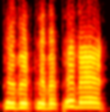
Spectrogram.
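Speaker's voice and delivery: high, excited shouting of pivot; hammed-up Ross yelling at his friends; Ross moving the couch. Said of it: "Ross on Friends".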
